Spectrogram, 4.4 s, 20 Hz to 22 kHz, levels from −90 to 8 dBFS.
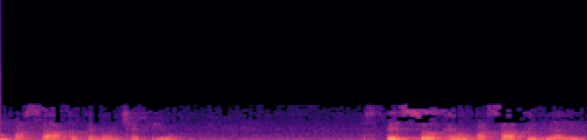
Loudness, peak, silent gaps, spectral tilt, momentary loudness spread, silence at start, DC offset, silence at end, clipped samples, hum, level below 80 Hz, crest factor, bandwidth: -27 LUFS; -8 dBFS; none; -12 dB/octave; 11 LU; 0 s; under 0.1%; 0 s; under 0.1%; none; -56 dBFS; 20 dB; 5.8 kHz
